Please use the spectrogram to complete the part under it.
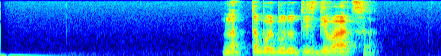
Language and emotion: Russian, neutral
